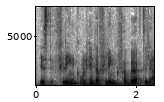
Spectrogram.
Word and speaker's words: Flink: Und es geht um Flink.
